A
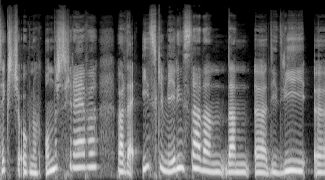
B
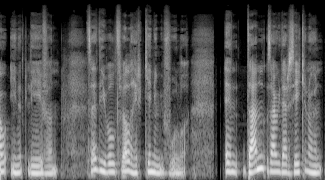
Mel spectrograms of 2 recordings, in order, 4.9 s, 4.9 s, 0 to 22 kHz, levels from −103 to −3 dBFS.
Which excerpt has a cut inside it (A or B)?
B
